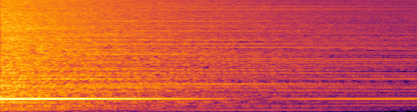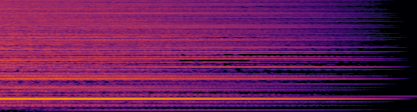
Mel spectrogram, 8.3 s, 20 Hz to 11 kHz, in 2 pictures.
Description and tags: fm7cymb
Synthesizer drumkit produced in Native Instruments FM7 software.
cymbal, electronic, fm, nativeinstruments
